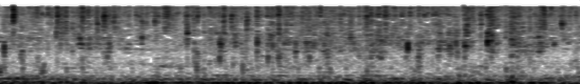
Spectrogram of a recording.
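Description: Water splashes and trickles steadily onto a young papaya plant in a home vegetable garden, a continuous close wash of pouring liquid with no talking.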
